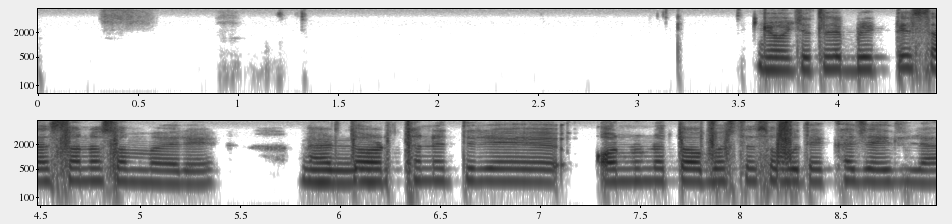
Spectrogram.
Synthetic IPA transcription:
jod͡ʒet̪lebɾiʈiʃasɔnɔsɔmɔjɾe | bʱaɾt̪ɔːɾt̪ʰɔnit̪iɾeənunɔt̪ɔːbɔst̪ʰasɔbud̪ekʰad͡ʒajt̪ʰila

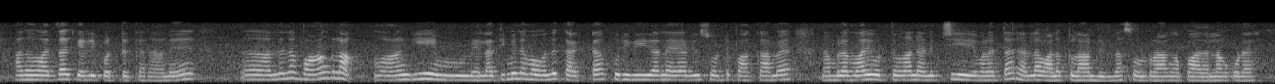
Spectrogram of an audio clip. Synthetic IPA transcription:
ɐðɐmaːɾt̪ãːkeːɭʋɪpːɐʈːɪɾɯkːɐnaːnɯ | ɐnd̪ɐːnːaːʋaːŋɡɐlãː | ʋaːŋɡiɛlːaːt̪ːɐɪjɯmeːnɐmːɐʋɐnd̪ɯkɐɾɛk̚ʈaːkʊɾɪʋiãːnɛjɽɪjɯsɔlːɪʈːɯpaːɾkaːmɐ | nɐmːɐɭɐmaːd̪ɾiɔɾt̪ːɐmɐlãːnɛnɛt͡ʃːɯʋɐɭɐt̪ːãːnɐlːaːʋɐɭɐkːɐlãːɐpɐɽɪnːt̪ãːsɔlɾaːŋɡɐːpːaɐðɛlːãːkuːɽɐ

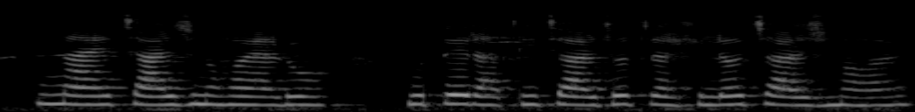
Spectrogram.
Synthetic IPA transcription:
najt͡ʃaɾd͡ʒnɔɦɔjaɾu | ɡut̪eɾat̪it͡ʃaɾd͡ʒɔt̪ɾakʰilɔt͡ʃaɾd͡ʒnɔɦɔj

